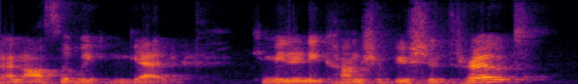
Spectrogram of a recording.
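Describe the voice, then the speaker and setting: There is audible room echo as a woman talks at a fairly quick pace with ordinary pitch variation. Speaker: community tools presenter. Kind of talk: work meeting presentation. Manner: fast.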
